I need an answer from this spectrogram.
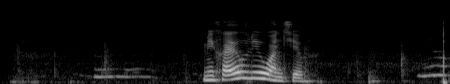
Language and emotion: Russian, neutral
